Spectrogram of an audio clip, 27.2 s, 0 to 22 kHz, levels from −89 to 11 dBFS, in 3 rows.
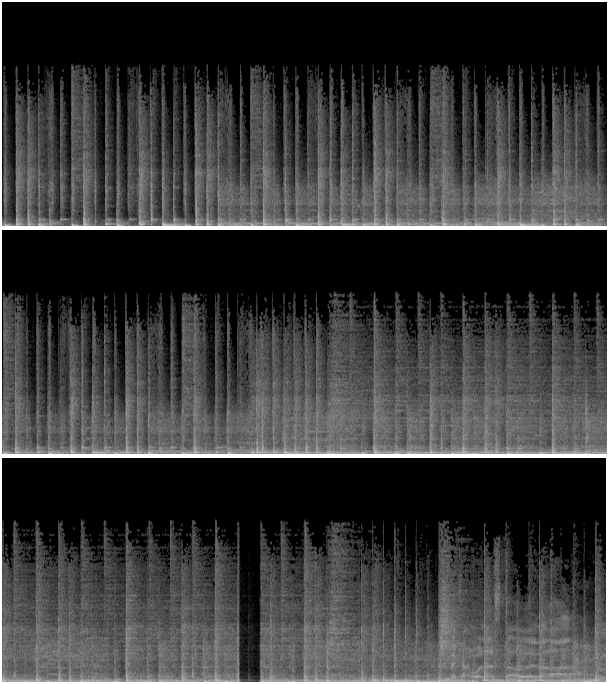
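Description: At 21.70 s the sound abruptly collapses to a faint trace roughly 30 dB below its normal level, then snaps back at 22.02 s, about 325 ms later. This audio dropout to a faint residue likely came from a brief signal loss while the downstream path stayed live.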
